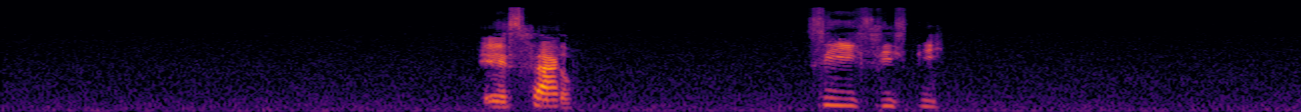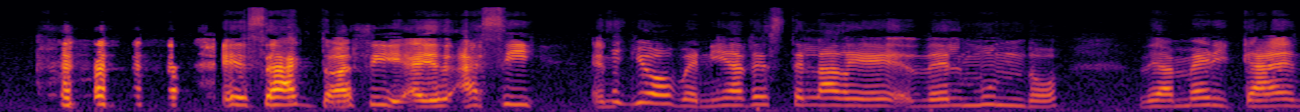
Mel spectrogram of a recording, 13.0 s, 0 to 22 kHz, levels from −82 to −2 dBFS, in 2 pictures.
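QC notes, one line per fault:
2.74–2.79 s, 7.53–7.57 s, 9.52–9.58 s, 10.68–10.74 s: damaged data in a compressed stream. Corrupt bytes make the decoder misread frames and lose sync while it hunts for the next valid header, so the speech breaks into a brief chirp, squawk, click or short hole of about 50 ms each time.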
